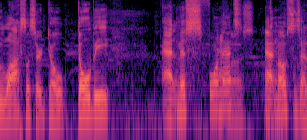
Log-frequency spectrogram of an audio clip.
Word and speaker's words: Atmos: Atmos, is that how you pronounce it?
